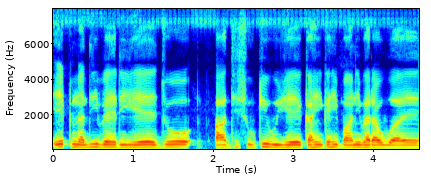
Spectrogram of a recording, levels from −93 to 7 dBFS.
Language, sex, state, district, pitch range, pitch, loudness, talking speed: Hindi, male, Chhattisgarh, Bilaspur, 140-155 Hz, 145 Hz, -13 LUFS, 210 wpm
